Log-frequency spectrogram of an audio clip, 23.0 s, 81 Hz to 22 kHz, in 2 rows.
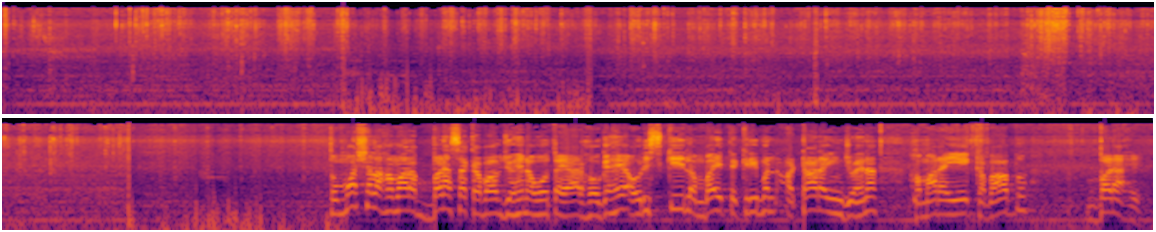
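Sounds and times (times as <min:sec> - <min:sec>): hands squishing meat mixture: 0:00.0 - 0:13.4
aluminium foil crinkling: 0:00.0 - 0:14.8, 0:20.7 - 0:22.4
low rumble: 0:00.0 - 0:15.8
steady low hum: 0:00.0 - 0:23.0.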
